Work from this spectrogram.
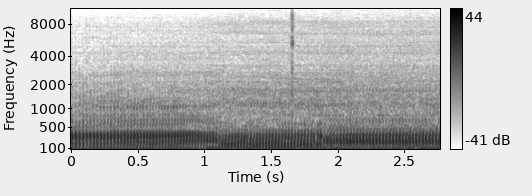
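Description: A Kawasaki KLX250 dirt bike with a noisy exhaust idles and burbles loudly at close range, a continuous rough engine drone with a brief rev change midway, outdoors at a mall.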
